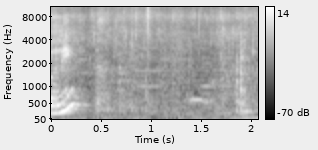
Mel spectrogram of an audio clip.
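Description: Chicken curry sizzling in a wide metal pan while a spatula stirs it, with a couple of light ticks from the spatula about a second in and near the end.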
